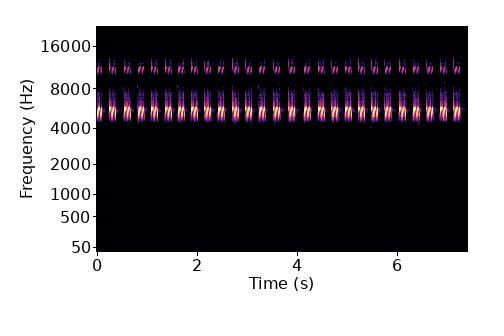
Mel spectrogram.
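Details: Summer-evening chirping of a male cricket, shrill and high, each short trill-like pulse coming at a regular beat of roughly 3.7 per second, unbroken and without background noise.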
